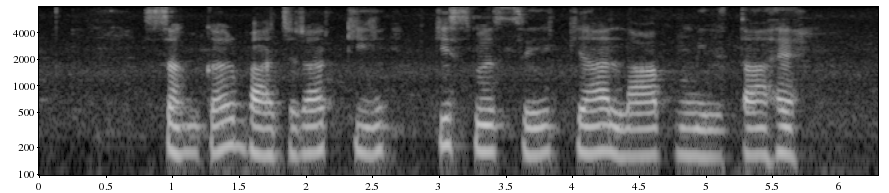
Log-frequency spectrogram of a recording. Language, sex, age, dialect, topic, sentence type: Hindi, female, 25-30, Marwari Dhudhari, agriculture, question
